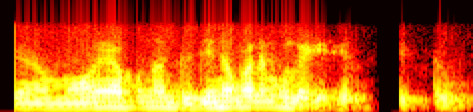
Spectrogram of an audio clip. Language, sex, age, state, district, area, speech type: Assamese, male, 45-60, Assam, Morigaon, rural, conversation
